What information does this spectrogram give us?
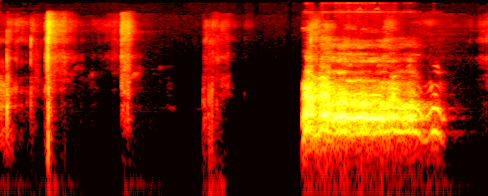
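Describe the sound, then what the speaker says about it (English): A single dog bark or short howl rings out after a few faint ticks and rustles, moderately distant in an otherwise quiet outdoor setting. "Neighbor's dog."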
